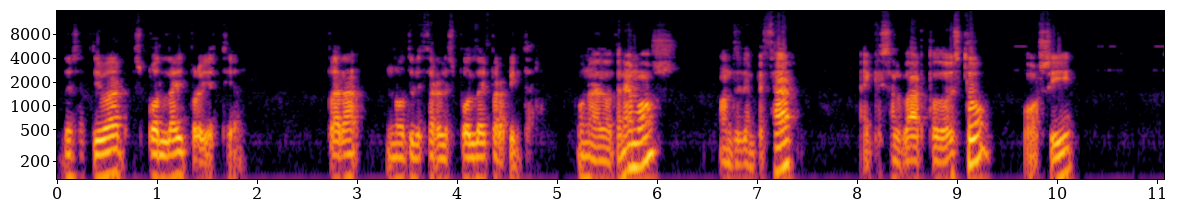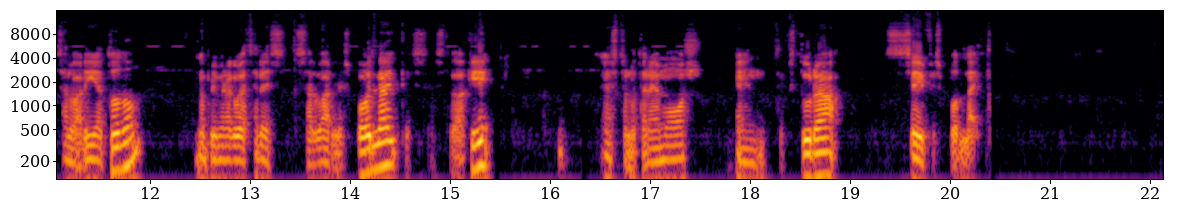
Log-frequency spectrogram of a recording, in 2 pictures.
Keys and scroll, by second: 13.5 shift+super+a, 14.0 shift+super+a, 15.4 shift+super+x.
